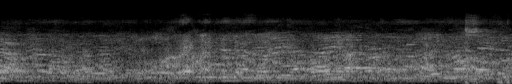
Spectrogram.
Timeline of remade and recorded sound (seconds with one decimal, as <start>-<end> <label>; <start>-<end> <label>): 0.0-1.3 recorded; 1.3-2.1 remade; 2.1-5.1 recorded

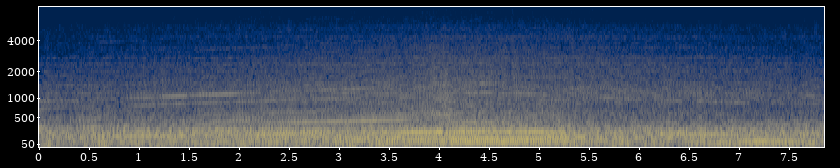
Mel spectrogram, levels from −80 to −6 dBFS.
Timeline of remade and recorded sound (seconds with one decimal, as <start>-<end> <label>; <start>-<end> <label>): 0.0-7.9 recorded

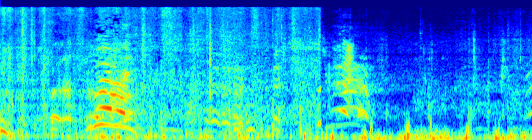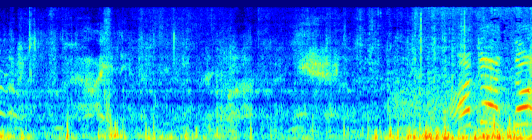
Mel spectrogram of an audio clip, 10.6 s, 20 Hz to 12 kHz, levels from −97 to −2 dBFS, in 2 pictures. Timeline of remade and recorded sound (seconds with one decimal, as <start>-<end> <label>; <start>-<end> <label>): 0.0-0.9 remade; 0.9-5.4 recorded; 5.4-8.9 remade; 8.9-10.6 recorded

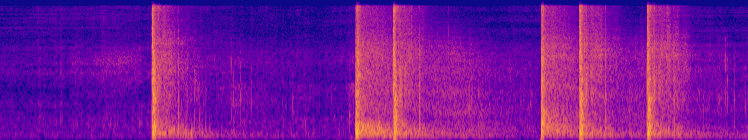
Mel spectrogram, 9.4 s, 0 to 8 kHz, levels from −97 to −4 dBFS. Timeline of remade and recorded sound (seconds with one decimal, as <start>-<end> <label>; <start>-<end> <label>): 0.0-8.4 recorded; 8.4-9.4 remade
